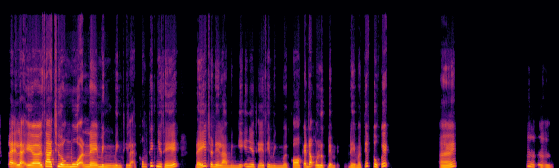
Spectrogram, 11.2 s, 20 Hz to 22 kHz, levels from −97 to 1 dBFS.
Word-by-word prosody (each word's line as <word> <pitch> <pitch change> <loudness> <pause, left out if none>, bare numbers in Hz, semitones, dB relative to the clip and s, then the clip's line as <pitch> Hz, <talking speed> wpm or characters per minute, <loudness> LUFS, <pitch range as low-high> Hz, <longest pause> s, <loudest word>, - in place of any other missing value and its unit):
lại 260 -4 +3
lại, 240 -2 +4
ơ, 235 0 +7
ra 300 -1 +9
trường 275 -4 +4
muộn 265 -2 +4
nè, 235 -1 +3
mình 220 -3 -2
mình 205 -1 -3
thì 210 - -10
lại 210 - -6
không 285 -1 -8
thích 370 -2 -3
như 295 -1 +1
thế. 230 +3 +1 0.3
Đấy, 195 - +2
cho 265 - 0
nên 240 -3 -1
là 200 -2 -2
mình 185 0 -10
nghĩ 235 +6 -8
như 260 -1 -2
thế 205 -1 -3
thì 250 - -3
mình 185 -3 -8
mới 190 0 -6
có 195 0 +2
cái 215 +1 -3
động 255 -1 -1
lực 215 -2 +1
để 185 -3 -3 0.3
để 195 -3 -4
mà 185 +1 -6
tiếp 320 - -6
tục 275 -4 0
ấy. 330 +4 -1 1.0
Ấy. 220 +8 0 1.4
Ừm, 310 -2 -6
ừm, 245 -3 -9
ừm. 215 -2 -10
235 Hz, 215 wpm, -20 LUFS, 205-270 Hz, 1.4 s, ra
